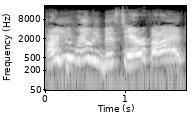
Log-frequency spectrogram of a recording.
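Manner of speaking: high, loud incredulous question; mock amused disbelief. Friends laughing at her terror outside the theater, mock incredulous. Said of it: "just died laughing".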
